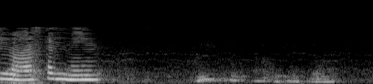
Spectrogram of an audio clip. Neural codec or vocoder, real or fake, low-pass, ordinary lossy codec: codec, 44.1 kHz, 1.7 kbps, Pupu-Codec; fake; 7.2 kHz; MP3, 24 kbps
